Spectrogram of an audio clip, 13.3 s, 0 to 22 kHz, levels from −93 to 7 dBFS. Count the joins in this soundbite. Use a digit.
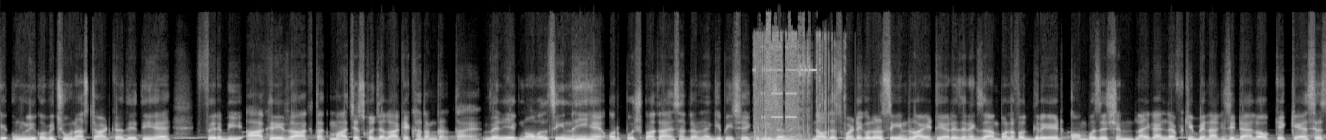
1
